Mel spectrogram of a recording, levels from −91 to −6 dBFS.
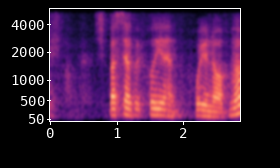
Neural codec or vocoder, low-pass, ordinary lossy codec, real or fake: codec, 16 kHz, 0.2 kbps, FocalCodec; 5.4 kHz; AAC, 24 kbps; fake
